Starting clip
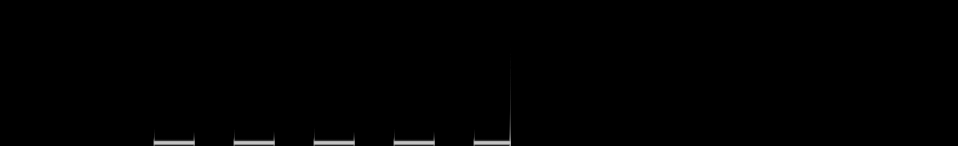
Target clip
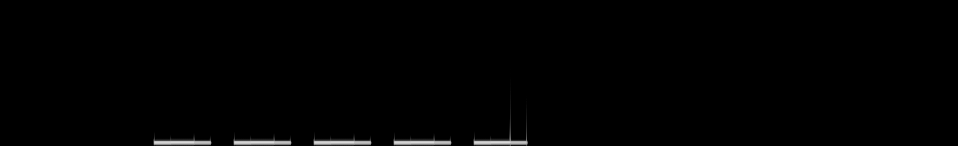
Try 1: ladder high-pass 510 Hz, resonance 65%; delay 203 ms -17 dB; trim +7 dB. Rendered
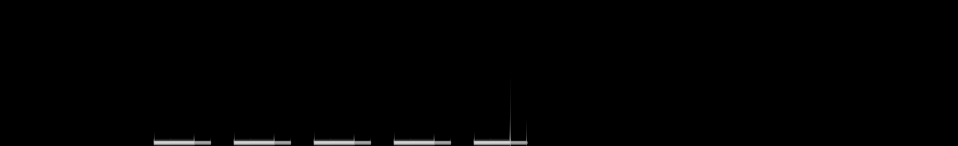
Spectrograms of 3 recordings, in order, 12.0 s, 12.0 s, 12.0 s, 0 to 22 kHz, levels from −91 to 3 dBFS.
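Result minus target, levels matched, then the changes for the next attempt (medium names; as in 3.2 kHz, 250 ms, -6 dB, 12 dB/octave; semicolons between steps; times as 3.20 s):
echo-to-direct -10 dB
change: delay 203 ms -7 dB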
